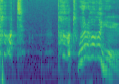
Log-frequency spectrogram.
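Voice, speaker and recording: A put-on character voice, squeaky and high-strung. The speaker is shouting. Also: woman. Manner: angry, shouting.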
